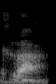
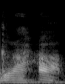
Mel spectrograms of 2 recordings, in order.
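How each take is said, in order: First: The g and r join with no vowel. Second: A vowel is heard between the g and r. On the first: It means house or palace. The speaker calls it right. "tapi gra" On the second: It means crocodile or destroying. The speaker calls it wrong. "Bukan geraha"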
